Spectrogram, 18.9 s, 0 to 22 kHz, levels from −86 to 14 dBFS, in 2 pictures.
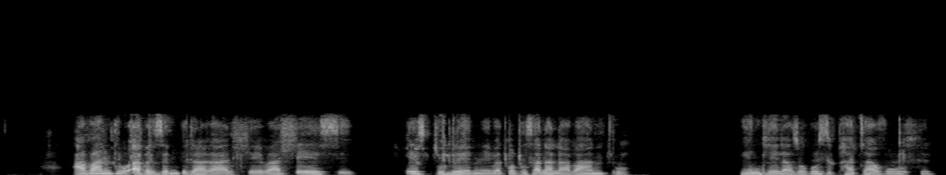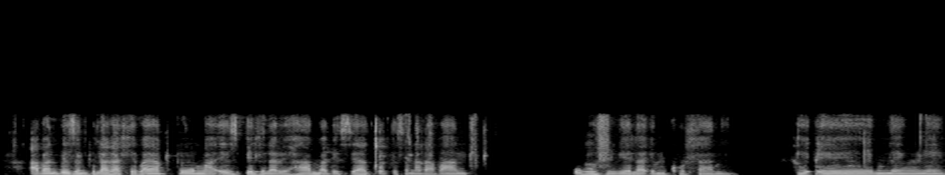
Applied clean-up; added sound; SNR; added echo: neural mask model Resemble Enhance denoiser.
